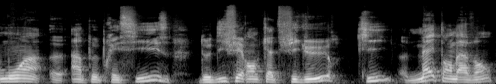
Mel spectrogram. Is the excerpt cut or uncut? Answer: uncut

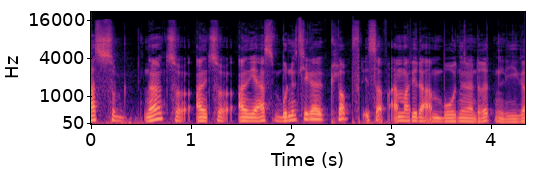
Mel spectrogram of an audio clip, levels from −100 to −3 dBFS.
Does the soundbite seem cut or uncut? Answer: cut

